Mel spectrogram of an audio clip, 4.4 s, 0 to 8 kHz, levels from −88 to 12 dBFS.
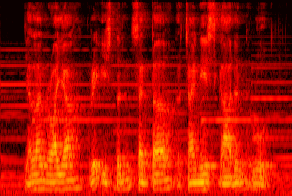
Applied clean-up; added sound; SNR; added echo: none; Tick-tock / Bell; 14 dB; reverberation time 0.5 s.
